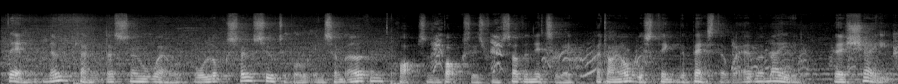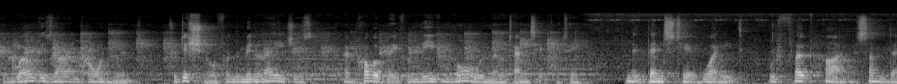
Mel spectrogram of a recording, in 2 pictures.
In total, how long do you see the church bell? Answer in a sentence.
The church bell can't be heard in this clip.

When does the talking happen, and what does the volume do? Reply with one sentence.
You can hear the talking from 0.0 to 17.9 s, at a steady volume.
